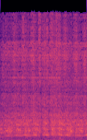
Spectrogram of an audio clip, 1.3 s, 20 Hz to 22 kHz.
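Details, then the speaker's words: 1978 Dodge D150 Custom with a holed fuel line, first start attempt with power at the coil: starter turns it over at a steady pace but it never catches; owner suspects no spark, not confirmed. "Oh, [laughter] sounds like it's got something in there. Well, at least it turns over. It doesn't sound like there's any spark."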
